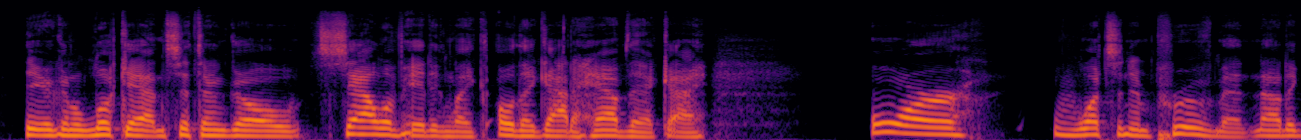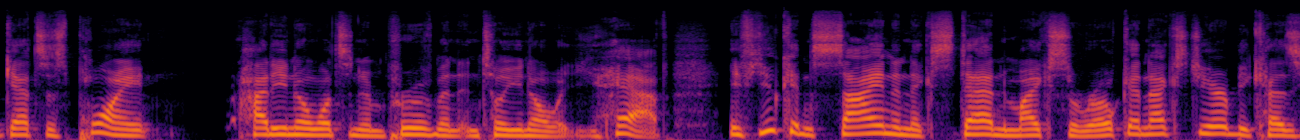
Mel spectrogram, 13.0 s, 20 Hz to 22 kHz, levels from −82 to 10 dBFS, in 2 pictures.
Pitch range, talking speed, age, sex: 155-190 Hz, 240 wpm, 30-49, male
